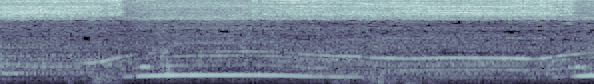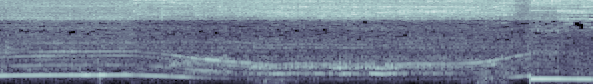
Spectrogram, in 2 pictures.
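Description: Table saw cutting a wooden board. The motor's whine sags and climbs back in pitch several times as the blade takes and eases off the load of the cut, over a steady high hiss.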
